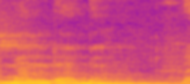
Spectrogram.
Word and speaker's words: Mandaba: So the B is pronounced as Va. You know, if you know Ndebele. Yeah. His pronunciation is Va. Okay. So we got a Ndebele guy here. So to a lot of Shona people, they have a tendency to pronounce it as Va, but actually it's Ba.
